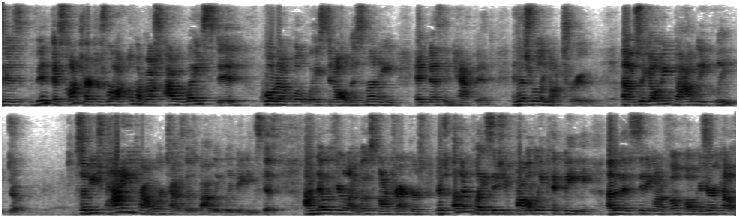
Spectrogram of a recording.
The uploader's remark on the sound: on location in Austin, TX for ServiceTitan's Marketing for the Trades Summit!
